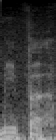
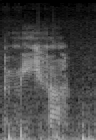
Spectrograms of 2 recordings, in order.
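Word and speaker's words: Mipha: Wait, in Breath of the Wild, but you said Impa, and now you're saying Mipa. What is it? My bad. Let me clear that up. Mifa is pronounced Mifa.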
